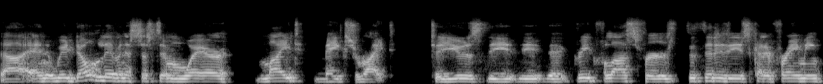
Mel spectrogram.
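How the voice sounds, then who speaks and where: Monotone and flat in intonation, a man talks at a fairly high pitch with very even loudness. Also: moderate pace. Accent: Arizona. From US, Arizona. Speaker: professor, think tank head. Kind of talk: interview answers. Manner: halting, many fillers and repeats.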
